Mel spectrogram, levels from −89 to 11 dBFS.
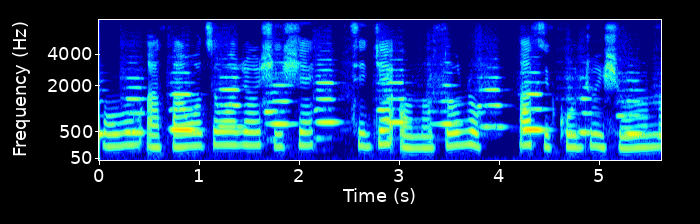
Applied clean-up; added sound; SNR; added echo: none; Wind instrument, woodwind instrument; -2 dB; none.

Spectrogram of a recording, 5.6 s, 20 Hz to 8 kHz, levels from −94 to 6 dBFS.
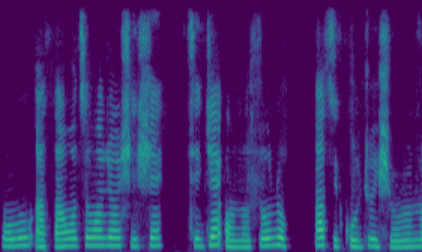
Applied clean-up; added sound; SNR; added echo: neural mask model Resemble Enhance denoiser.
